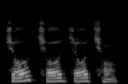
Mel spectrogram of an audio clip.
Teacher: च छ ज झ ये सभी तालव्य व्यंजन इनका उच्चारण तालू से होता है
